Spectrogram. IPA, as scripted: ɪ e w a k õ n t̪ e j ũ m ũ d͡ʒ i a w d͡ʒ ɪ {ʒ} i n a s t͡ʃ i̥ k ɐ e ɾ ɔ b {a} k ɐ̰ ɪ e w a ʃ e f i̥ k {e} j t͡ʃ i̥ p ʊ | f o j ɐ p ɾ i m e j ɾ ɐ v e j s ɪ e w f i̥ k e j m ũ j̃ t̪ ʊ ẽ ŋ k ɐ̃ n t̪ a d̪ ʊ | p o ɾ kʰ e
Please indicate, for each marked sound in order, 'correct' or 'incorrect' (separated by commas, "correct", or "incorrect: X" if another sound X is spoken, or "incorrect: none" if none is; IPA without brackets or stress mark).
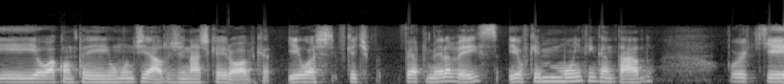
correct, incorrect: i, correct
